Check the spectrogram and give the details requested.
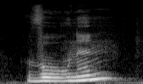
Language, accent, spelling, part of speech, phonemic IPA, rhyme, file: German, Austria, wohnen, verb, /ˈvoːnən/, -oːnən, De-at-wohnen.ogg
- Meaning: to live, reside, dwell (to remain or be settled permanently, or for a considerable time)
